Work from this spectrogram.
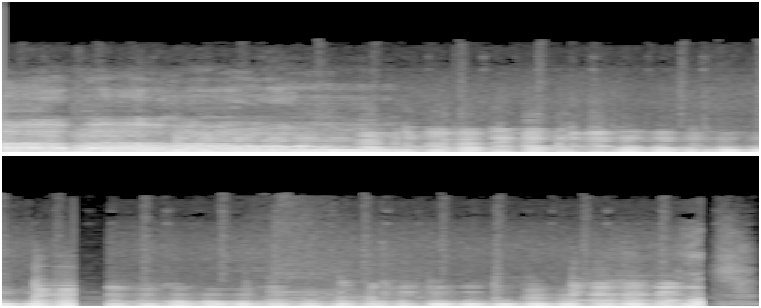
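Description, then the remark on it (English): A bluesy rock track plays loudly with distorted, effects-laden guitar and steady driving rhythm, briefly cutting out near the middle and again right at the end. “it's got that bluesy feel kind of going thing going”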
